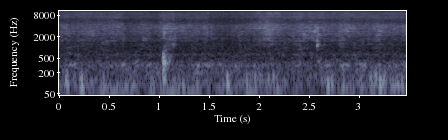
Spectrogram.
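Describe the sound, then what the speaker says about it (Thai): Minced pork is stir-fried with curry paste in a pan at a made-to-order Thai stall, a continuous hissing sizzle with scattered scrapes and clacks of the spatula. "ใส่หมูลงไปผัดต่อนะครับ"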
